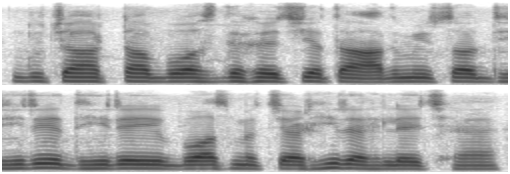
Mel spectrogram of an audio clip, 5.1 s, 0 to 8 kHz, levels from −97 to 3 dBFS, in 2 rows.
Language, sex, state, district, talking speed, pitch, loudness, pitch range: Angika, male, Bihar, Purnia, 180 wpm, 135 Hz, -24 LUFS, 130-140 Hz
